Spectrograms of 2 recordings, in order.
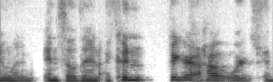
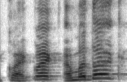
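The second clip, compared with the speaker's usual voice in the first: high, loud goofy quacking; silly duck line; 5 semitones higher, 9 dB louder than usual. Retold or imitated. Her old voicemail ending, loud silly quacks. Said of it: "And then I say".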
